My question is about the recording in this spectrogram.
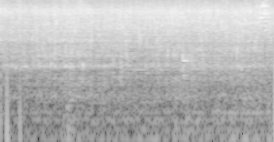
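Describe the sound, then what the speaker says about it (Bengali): Onion pieces frying in hot oil left from deep-frying, for a dry chilli chicken gravy, give off a loud, continuous crackling sizzle close by, with a couple of soft knocks at the start. "এবার আমি গ্রেভিটা বানানোর জন্য আমি ওই তেলের মধ্যে পেঁয়াজের টুকরোগুলো দিয়ে দেবো"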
